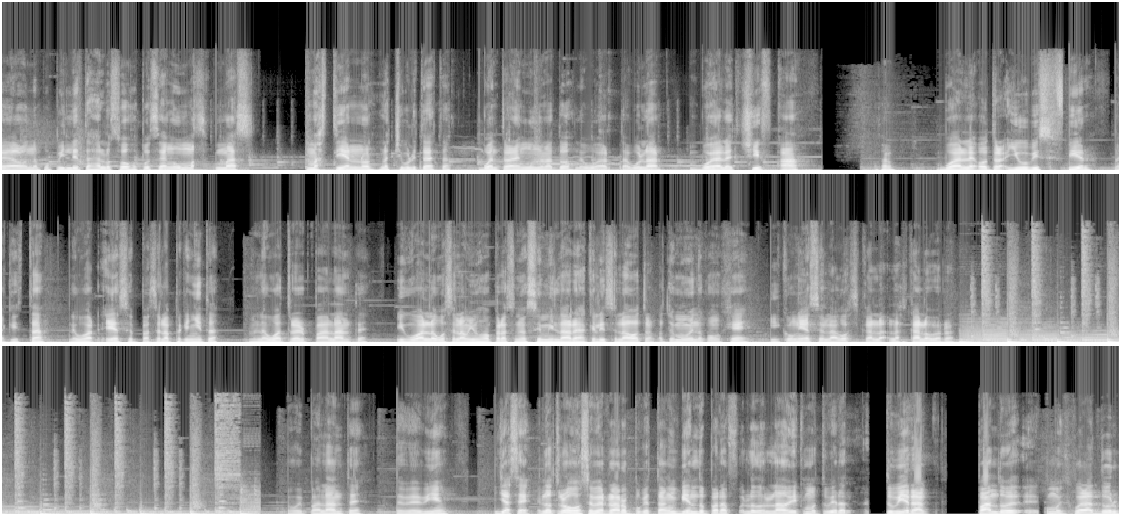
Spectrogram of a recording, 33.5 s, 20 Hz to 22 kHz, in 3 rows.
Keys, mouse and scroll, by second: 3.1-4.5 scroll up 4, 4.5 click, 6.1 Tab, 8.5 shift+a, 12.4 s, 13.8 click, 15.0 middle click, 15.0 g, 16.1 middle click, 17.2 KP_1, 20.7 g, 22.3 click, 22.4-22.9 scroll up 6, 22.9-24.3 typing, 23.5 click, 23.9 middle click, 24.5 click, 25.0 click, 25.0 scroll down 2, 25.6 KP_1.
